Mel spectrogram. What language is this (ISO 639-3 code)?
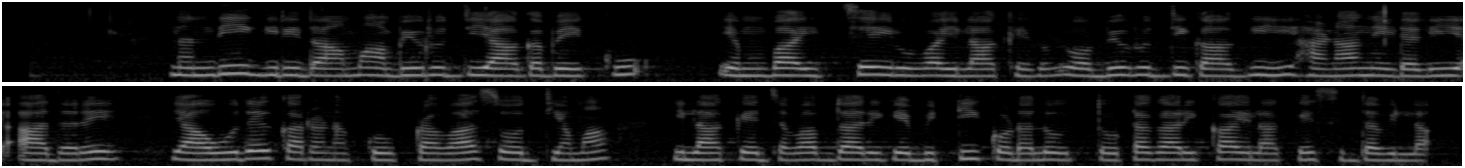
kan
